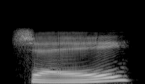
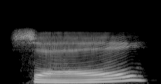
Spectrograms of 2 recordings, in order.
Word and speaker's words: 谁: Who translates to 谁, which is pronounced with a mid-rising tone. Let's hear you say 谁.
